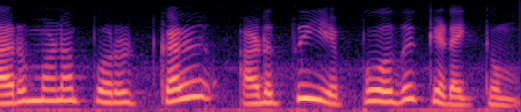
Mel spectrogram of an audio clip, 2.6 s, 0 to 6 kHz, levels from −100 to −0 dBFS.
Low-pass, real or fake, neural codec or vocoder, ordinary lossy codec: 5.4 kHz; real; none; none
